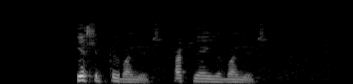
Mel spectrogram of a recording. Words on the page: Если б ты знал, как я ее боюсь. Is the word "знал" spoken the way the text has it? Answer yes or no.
no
